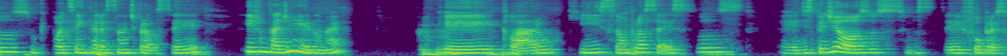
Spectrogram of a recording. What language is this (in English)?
Portuguese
